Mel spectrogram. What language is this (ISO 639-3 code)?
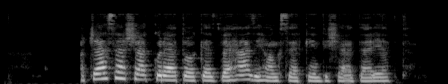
hun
